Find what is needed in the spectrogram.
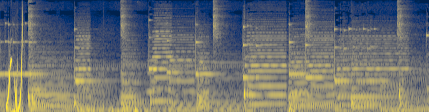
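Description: Light, cute background music of bell-like notes over a steady beat. Right at the start, a short rising "plop" sound effect cuts in and is the loudest moment.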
